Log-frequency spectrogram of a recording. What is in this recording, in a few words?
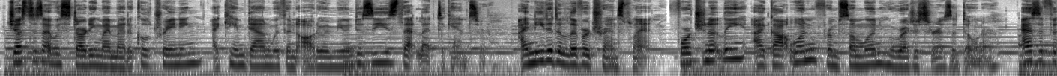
RADIO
